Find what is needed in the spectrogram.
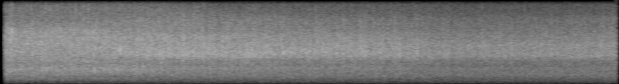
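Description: Steady rush of water running over rocks, an even hiss with no breaks.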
